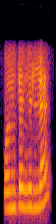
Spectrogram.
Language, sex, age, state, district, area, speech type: Marathi, male, 18-30, Maharashtra, Jalna, urban, conversation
